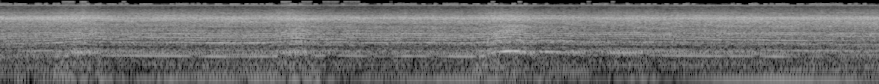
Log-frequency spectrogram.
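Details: Fiat Palio Attractive Fire Evo engine running with a high whirring whine that swells about every second and a half; owner asks about the engine noise, source not identified.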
